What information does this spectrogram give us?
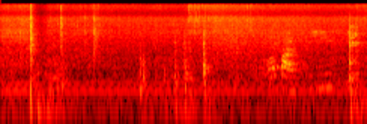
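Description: Onion and chicken breast stir-frying in a pan: a steady sizzle with a few sharp clicks and scrapes of stirring, no voices.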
